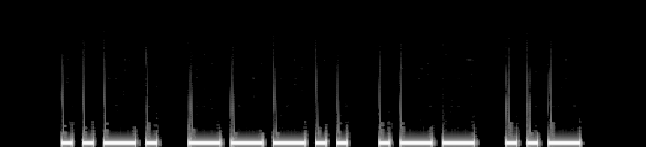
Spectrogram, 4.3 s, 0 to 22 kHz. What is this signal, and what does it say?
Morse code, heard as a keyed tone, about 17 wpm, 700 Hz. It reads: F8WU
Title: DXCC-100 Call Signs - 4 Characters - Repeated 3x - 17wpm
